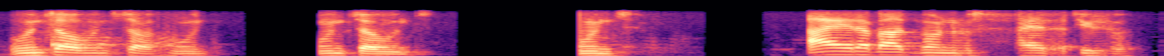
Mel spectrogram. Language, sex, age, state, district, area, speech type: Nepali, male, 18-30, West Bengal, Darjeeling, rural, conversation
